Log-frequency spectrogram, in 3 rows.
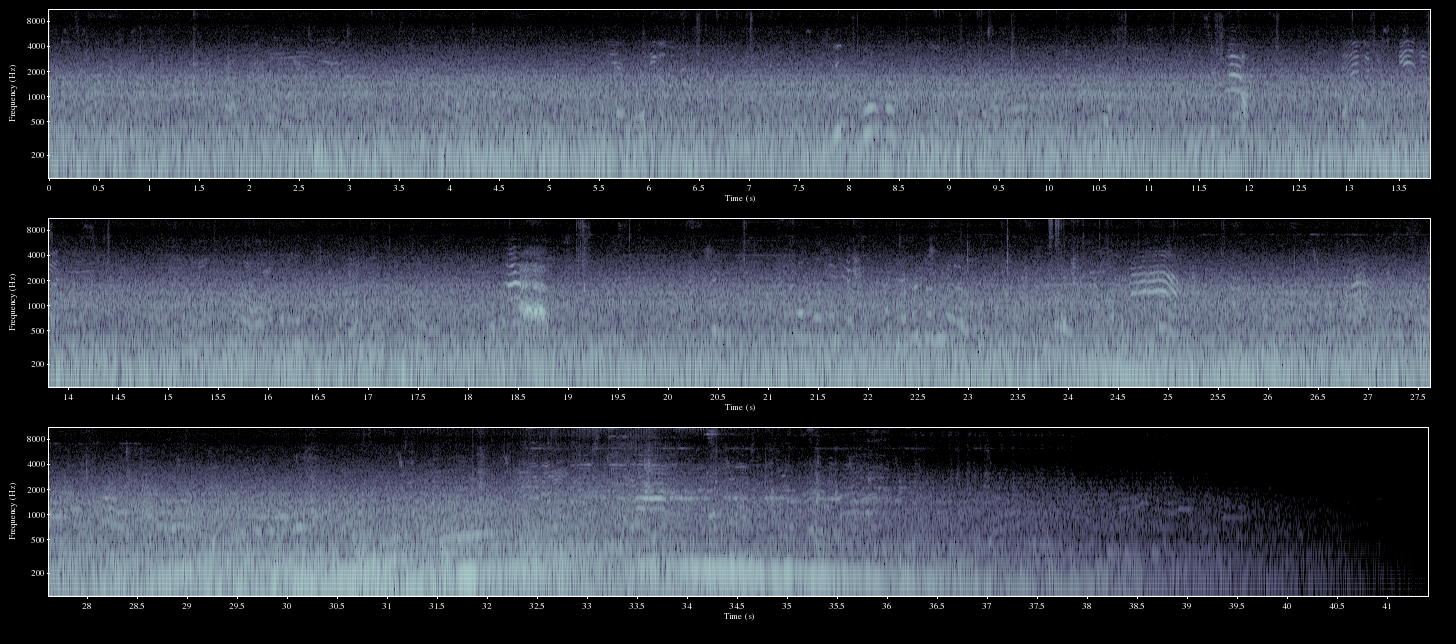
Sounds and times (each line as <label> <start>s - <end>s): Han river 5.3s - 39.7s
People talking 20.2s - 25.3s
Riding Bicycle 21.2s - 39.8s
People talking 26.8s - 39.6s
